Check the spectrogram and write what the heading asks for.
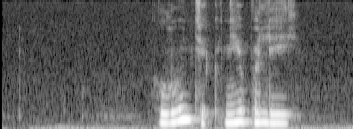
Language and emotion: Russian, neutral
